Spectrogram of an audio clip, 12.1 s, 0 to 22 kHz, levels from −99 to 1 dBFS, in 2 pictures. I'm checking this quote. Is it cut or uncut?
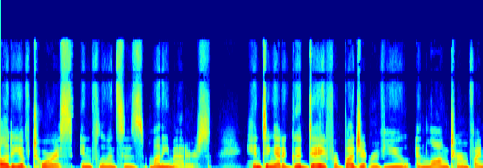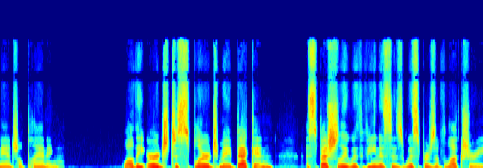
uncut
